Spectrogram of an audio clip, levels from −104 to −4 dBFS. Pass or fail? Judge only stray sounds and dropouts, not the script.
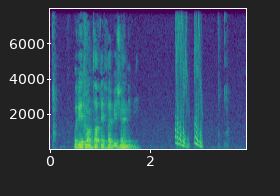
fail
